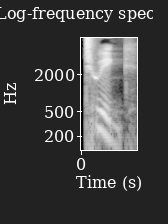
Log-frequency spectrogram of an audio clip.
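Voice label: "twig", English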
